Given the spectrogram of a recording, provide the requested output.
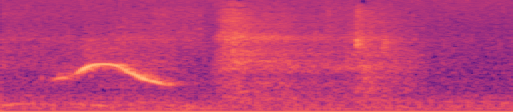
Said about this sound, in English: He's just looking at me weird and whistling.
